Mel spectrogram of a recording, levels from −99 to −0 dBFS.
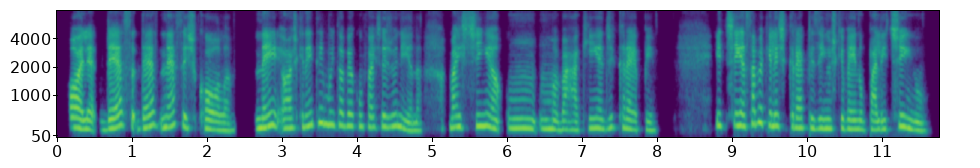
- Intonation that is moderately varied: Yes, average, 4.3 semitones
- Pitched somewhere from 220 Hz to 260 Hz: Yes, high, 230 Hz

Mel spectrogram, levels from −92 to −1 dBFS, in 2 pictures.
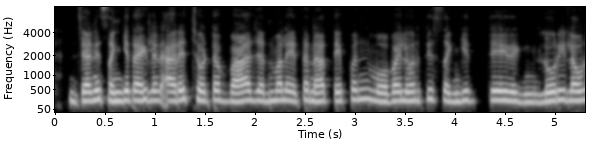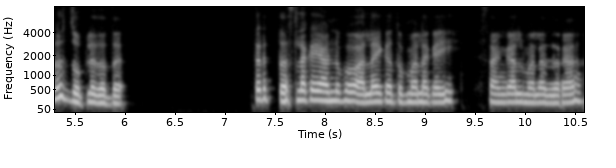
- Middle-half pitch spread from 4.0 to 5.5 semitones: No, average, 2.8 semitones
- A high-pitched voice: Yes, high, 215 Hz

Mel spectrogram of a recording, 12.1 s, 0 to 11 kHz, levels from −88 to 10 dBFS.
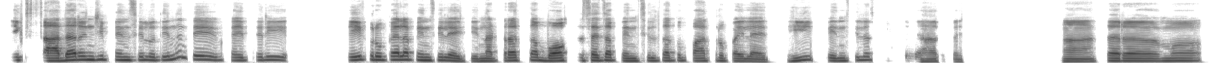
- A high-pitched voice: No, medium, 140 Hz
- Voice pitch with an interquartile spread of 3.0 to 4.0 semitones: No, average, 4.5 semitones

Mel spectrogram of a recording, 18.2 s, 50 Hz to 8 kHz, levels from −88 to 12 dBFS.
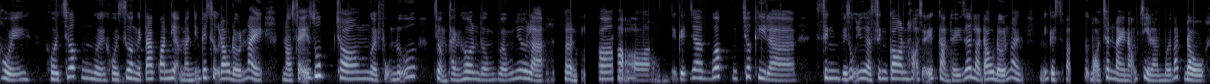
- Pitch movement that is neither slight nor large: Yes, average, 4.6 semitones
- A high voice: Yes, high, 235 Hz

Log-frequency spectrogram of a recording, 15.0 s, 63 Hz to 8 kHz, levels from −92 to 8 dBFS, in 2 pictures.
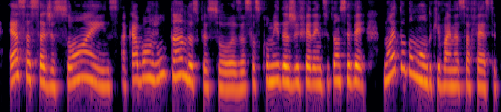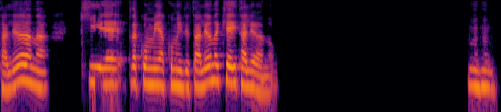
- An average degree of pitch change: Yes, average, 4.0 semitones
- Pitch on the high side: Yes, high, 220 Hz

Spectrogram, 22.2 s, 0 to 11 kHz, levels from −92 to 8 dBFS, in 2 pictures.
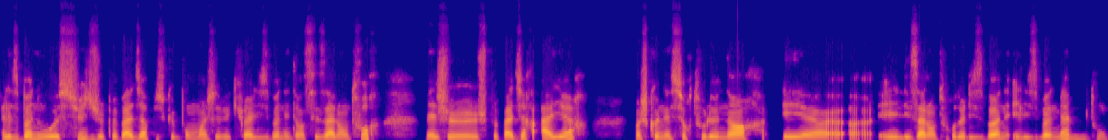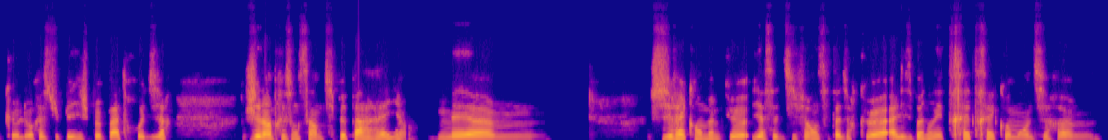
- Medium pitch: Yes, medium, 170 Hz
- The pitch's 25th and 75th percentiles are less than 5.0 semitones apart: Yes, average, 2.9 semitones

